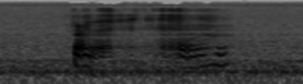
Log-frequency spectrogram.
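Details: Ten-day-old newborn boy with hiccups being encouraged to hold his head up: a short, thin cry with a couple of brief wavering vocal bursts in a quiet room.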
